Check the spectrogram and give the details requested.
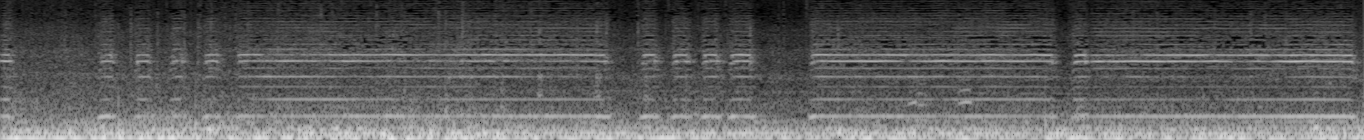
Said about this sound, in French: Le klaxon authentique de deux chevaux. C'est pas un klaxon maquillé.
